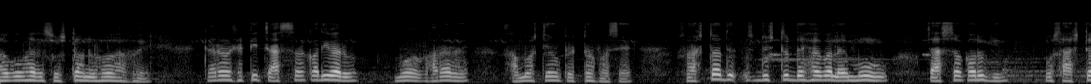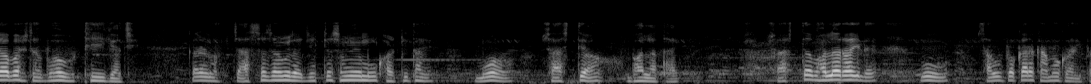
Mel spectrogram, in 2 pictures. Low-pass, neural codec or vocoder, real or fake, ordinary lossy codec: 7.2 kHz; none; real; none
